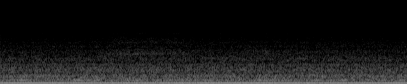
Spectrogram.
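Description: Steady low hum with a faint even hiss and no distinct events: the room's background noise.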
